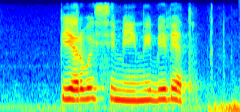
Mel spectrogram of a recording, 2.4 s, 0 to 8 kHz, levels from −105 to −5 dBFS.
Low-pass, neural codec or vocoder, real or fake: 7.2 kHz; none; real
